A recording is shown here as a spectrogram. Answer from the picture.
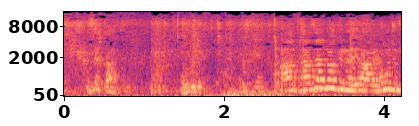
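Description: People talking, with one voice loudest and drawn out over the last second and a half.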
